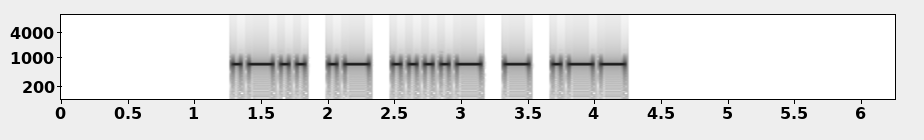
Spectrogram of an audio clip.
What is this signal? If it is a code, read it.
Morse code, heard as a keyed tone, about 20 wpm, 700 Hz. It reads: LA4TW
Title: DXCC-100 Call Signs - 5 Characters - 20wpm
